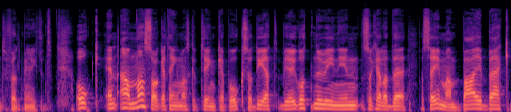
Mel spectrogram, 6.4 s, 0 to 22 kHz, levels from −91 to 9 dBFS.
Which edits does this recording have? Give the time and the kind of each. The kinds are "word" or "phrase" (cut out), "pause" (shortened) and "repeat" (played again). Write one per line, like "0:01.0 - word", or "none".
none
